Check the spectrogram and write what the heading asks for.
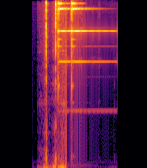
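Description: Subscribe-button animation sound effect: a few quick clicks just over half a second in, then a bright, short bell ding that rings for most of a second.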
